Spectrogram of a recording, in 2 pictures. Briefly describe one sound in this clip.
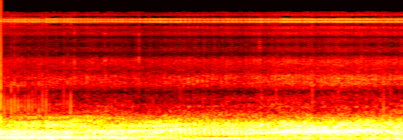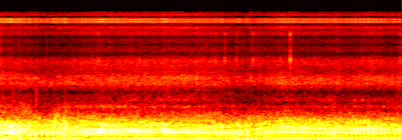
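Tyres rumble over a bumpy dirt trail.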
